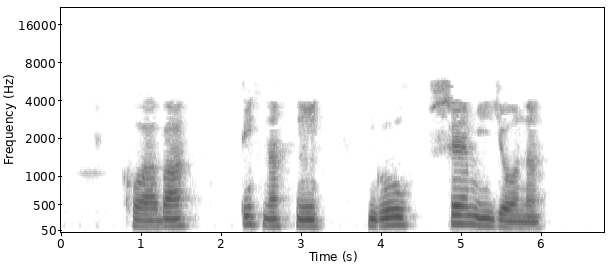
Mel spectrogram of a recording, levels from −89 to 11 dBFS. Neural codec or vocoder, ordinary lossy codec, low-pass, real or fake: codec, 44.1 kHz, 7.8 kbps, DAC; MP3, 24 kbps; 7.2 kHz; fake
